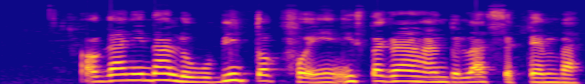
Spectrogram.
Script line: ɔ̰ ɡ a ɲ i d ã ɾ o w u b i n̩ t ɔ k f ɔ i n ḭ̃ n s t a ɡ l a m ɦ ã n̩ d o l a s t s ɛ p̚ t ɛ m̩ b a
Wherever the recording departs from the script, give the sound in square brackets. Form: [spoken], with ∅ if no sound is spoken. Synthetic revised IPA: ɔ̰ ɡ a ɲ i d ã [l] o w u b i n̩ t ɔ k f ɔ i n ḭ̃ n s t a ɡ [ɾ] a m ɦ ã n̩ d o l a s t s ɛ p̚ t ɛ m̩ b a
